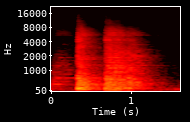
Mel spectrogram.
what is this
SCAFF POLES BOUNCE
Some guys were removing scaffolding from my next door neighbours house - they were chucking the scaffolding poles around. These recordings are quite off mic, so there is a bit of street echo in there.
